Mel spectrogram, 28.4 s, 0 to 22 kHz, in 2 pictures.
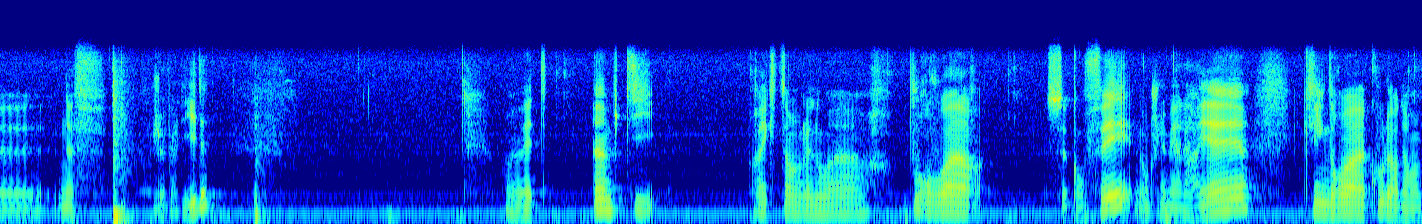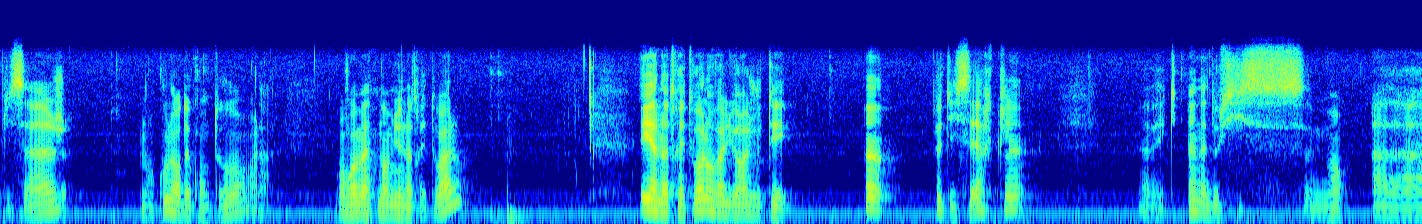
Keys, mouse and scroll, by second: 1.3 Return, 5.7 click, 6.5-6.9 scroll up 2, 7.6-9.5 drag, 10.2 click, 10.9 click, 12.7 right click, 12.9 click, 14.3 click, 15.5 click, 16.3 click, 19.3 click, 21.3 click, 22.7-24.3 drag, 25.2-25.7 scroll down 1, 26.1 click.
